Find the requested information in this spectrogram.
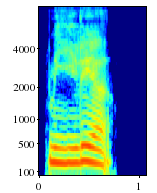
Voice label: "迷恋", Chinese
